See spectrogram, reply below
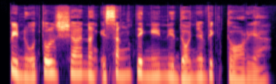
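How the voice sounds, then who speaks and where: A woman's voice: on the low side, animated, a little fast, mellow, no room sound, studio quality. A woman narrator reading a scripted dramatic love story.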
